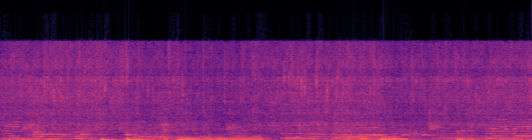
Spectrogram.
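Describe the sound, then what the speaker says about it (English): Tap water runs steadily while seafood is rinsed at a home kitchen sink, a continuous close hiss with light splashing and clatter throughout. "I'm gonna rinse these off"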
